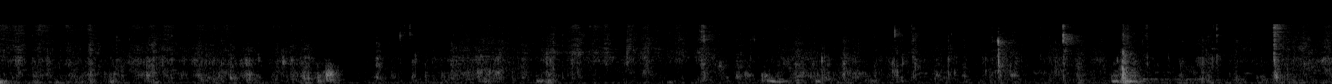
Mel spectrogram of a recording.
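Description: Faint eating sounds: chewing and lip-smacking, with scattered light clicks of forks against plates.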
